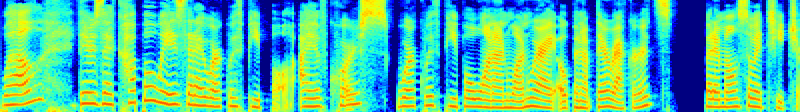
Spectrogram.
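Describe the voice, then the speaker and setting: A woman with an unremarkable speaking voice talks at a moderate pace, her fairly high pitch moving with lively intonation at very even loudness. The recording is very clean with a silent background, and the sound is dry and close with no echo. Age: 30s. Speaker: Akashic records teacher and practitioner. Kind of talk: casual interview chat. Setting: guest's home.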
